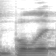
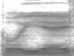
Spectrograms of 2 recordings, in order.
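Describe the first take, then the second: First: The name sounds like the word bullet. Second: The name has a fancy French-like ending. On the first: The speaker calls it right. "it actually is Bullet" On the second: The speaker calls it wrong. "not Boulier, so I'm not as fancy as I thought"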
